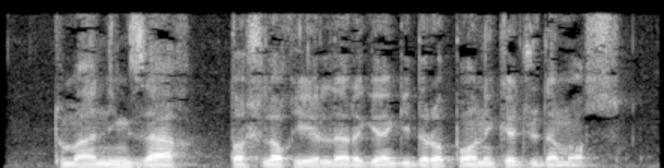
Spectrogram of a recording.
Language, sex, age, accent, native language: Uzbek, male, 18-24, Sirdaryo, Uzbek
